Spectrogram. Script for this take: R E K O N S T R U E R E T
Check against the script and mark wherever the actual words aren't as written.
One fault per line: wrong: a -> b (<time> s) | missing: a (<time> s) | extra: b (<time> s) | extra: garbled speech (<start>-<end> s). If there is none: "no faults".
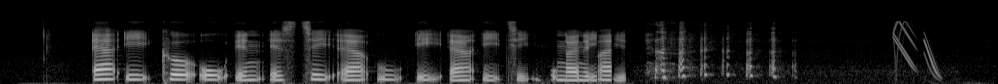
extra: garbled speech (5.5-6.3 s)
